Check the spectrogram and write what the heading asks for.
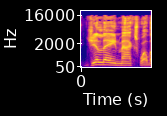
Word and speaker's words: Ghislaine Maxwell: I'm going to butcher the name, but I think it's Ghislaine Maxwell. – Ghislaine Maxwell. That's close enough.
